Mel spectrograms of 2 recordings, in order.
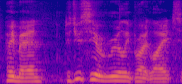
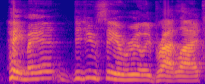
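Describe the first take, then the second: First: It is delivered in a wooden, unconvincing way. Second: It is delivered in a cheesy but believable way.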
